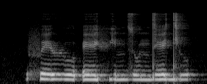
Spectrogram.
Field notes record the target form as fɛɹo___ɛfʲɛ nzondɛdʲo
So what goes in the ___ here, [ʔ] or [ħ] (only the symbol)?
ʔ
